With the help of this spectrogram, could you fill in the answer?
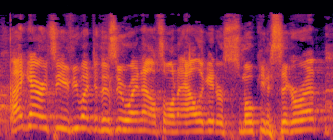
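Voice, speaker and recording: Over noticeable background noise and audible room echo, a man talks very fast in a raised, projected voice with ordinary pitch variation. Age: 20s. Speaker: stand-up comedian. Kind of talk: stand-up. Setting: stage with audience.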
